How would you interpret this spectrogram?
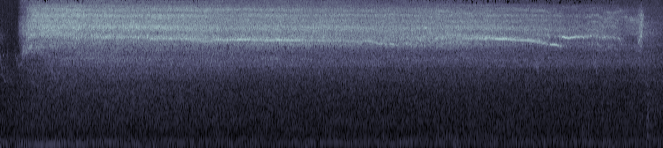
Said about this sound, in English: Once again. One, two, three, suspend, and hiss.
